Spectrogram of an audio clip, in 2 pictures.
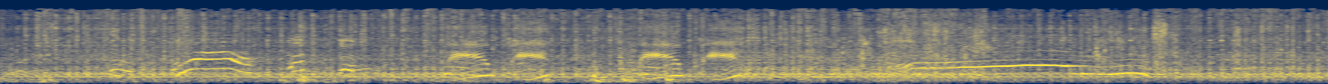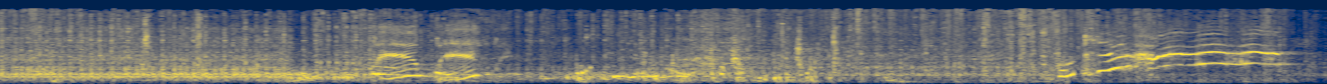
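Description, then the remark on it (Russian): A chainsaw runs loud with a steady rasping drone as the father carrying it drops it, while his voice shouts and screams over it, crying that his son is dying, rising into a strained cry near the end. “Отец, идущий с бензопилой уничтожать свое отродье, роняет орудие убийства и с криком «Сын погибает!».”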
